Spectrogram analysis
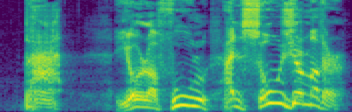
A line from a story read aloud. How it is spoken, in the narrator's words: Brunner growled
